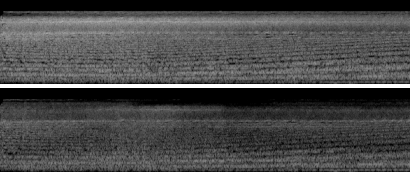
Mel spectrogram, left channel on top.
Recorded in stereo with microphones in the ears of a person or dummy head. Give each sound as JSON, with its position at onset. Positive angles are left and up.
{"t": 0.0, "sound": "a drone", "side_deg": 45}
